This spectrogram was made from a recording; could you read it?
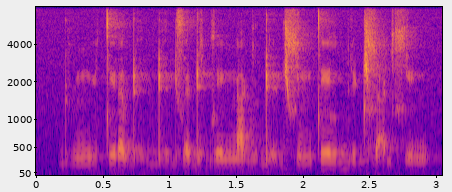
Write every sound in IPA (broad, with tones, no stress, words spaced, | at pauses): ɖʱʏ˨ ŋy˧tɪ˧ɾɐ˨lɖʱə̰˧ɡ ɖʱɪ˨ɖzɛ˨ɖe˨ɡle˨ ŋa˨ɡʏ˦ ɖḛ˨˦ɖɕə˨˦mte˦l bi˦ɖ ɮa̰˧ɡɕe˨ŋ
